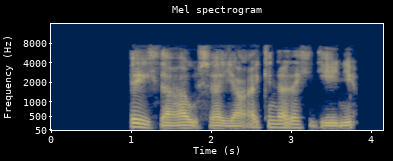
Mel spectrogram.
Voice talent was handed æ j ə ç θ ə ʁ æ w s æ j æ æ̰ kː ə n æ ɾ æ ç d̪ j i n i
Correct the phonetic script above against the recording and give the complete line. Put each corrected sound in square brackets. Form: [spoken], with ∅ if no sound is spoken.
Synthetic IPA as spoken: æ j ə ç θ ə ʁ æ w s æ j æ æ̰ kː ə n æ ɾ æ ç d̪ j i n i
